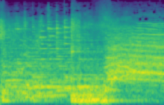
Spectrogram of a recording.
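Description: Dance music with a large troupe of dancers shouting together. A new long group shout rises about one and a half seconds in, as the dancers drop into their closing kneeling pose.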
